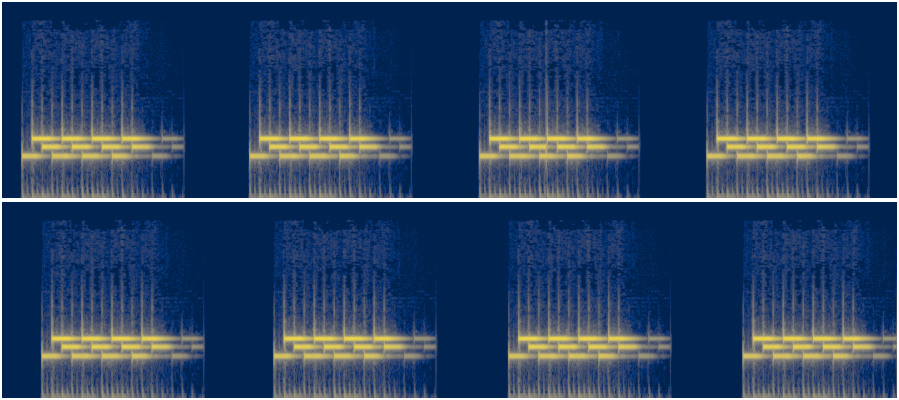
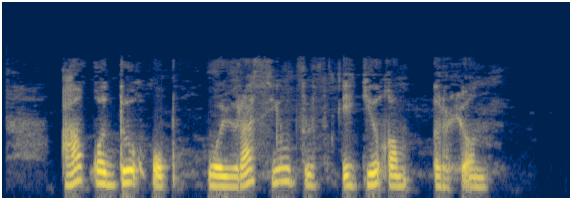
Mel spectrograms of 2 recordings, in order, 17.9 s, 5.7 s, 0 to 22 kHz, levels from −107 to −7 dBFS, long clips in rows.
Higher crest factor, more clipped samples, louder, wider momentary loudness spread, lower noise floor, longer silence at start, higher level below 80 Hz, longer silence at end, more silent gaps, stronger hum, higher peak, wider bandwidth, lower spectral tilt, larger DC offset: about the same, 12 dB vs 16 dB; neither; about the same, -17 LUFS vs -18 LUFS; about the same, 12 LU vs 14 LU; first, under -90 dBFS vs -54 dBFS; second, 0.2 s vs 0.6 s; about the same, -58 dBFS vs -62 dBFS; second, 0.2 s vs 0.85 s; first, 1.82-2.46 s, 4.10-4.76 s, 6.38-7.03 s, 8.68-9.33 s, 10.97-11.65 s, 13.30-14.00 s, 15.64-16.34 s vs none; neither; second, -8 dBFS vs -2 dBFS; second, 3.4 kHz vs 5.8 kHz; second, -3.5 dB/octave vs -9 dB/octave; neither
